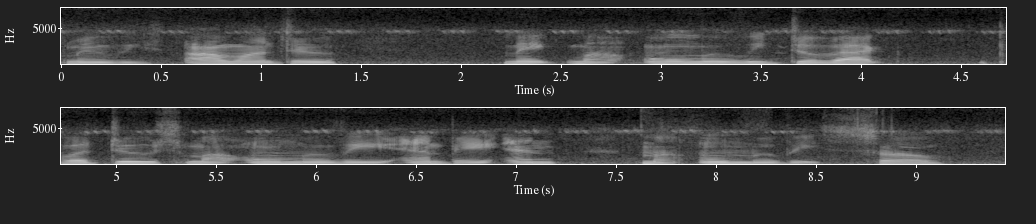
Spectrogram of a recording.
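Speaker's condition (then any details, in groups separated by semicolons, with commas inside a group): Ataxia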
